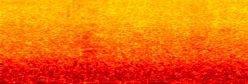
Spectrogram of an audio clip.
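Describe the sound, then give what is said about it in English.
A continuous, fairly loud wash of ocean surf recorded from within the ocean, a steady hissing roar with no distinct breaks between waves and no voices. “But like, I was recording a podcast in the ocean.”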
